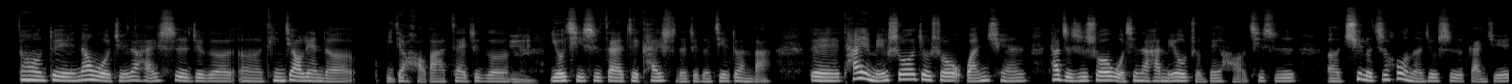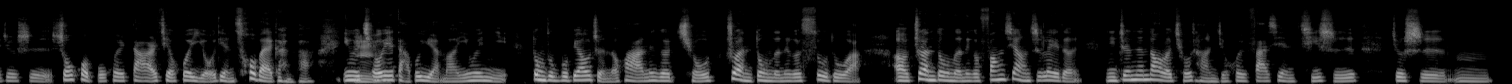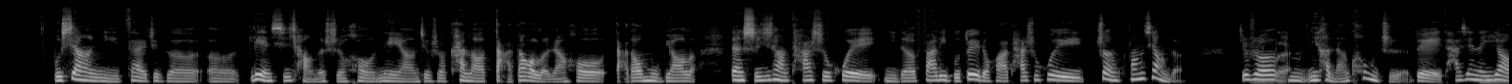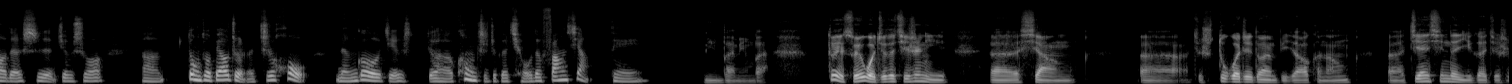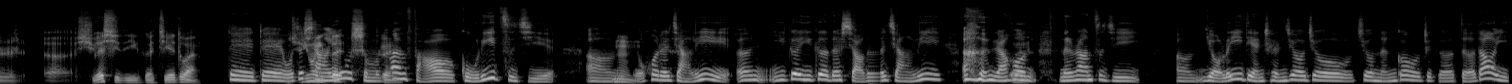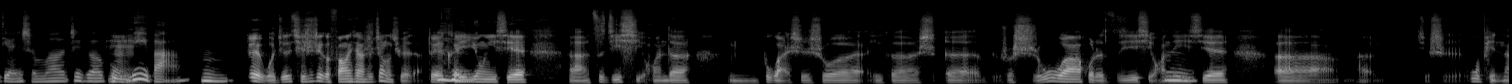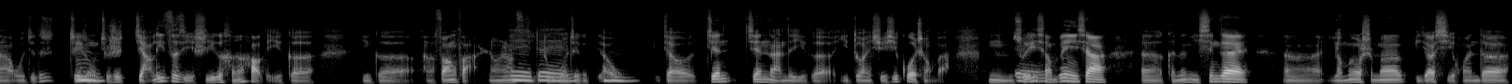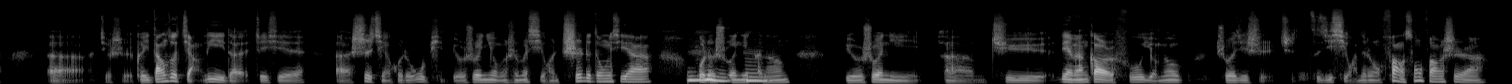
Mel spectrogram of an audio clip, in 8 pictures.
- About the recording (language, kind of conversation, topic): Chinese, advice, 我该如何选择一个有意义的奖励？
- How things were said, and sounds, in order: tapping; laughing while speaking: "感吧"; "就是" said as "结是"; chuckle; chuckle; chuckle; other background noise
